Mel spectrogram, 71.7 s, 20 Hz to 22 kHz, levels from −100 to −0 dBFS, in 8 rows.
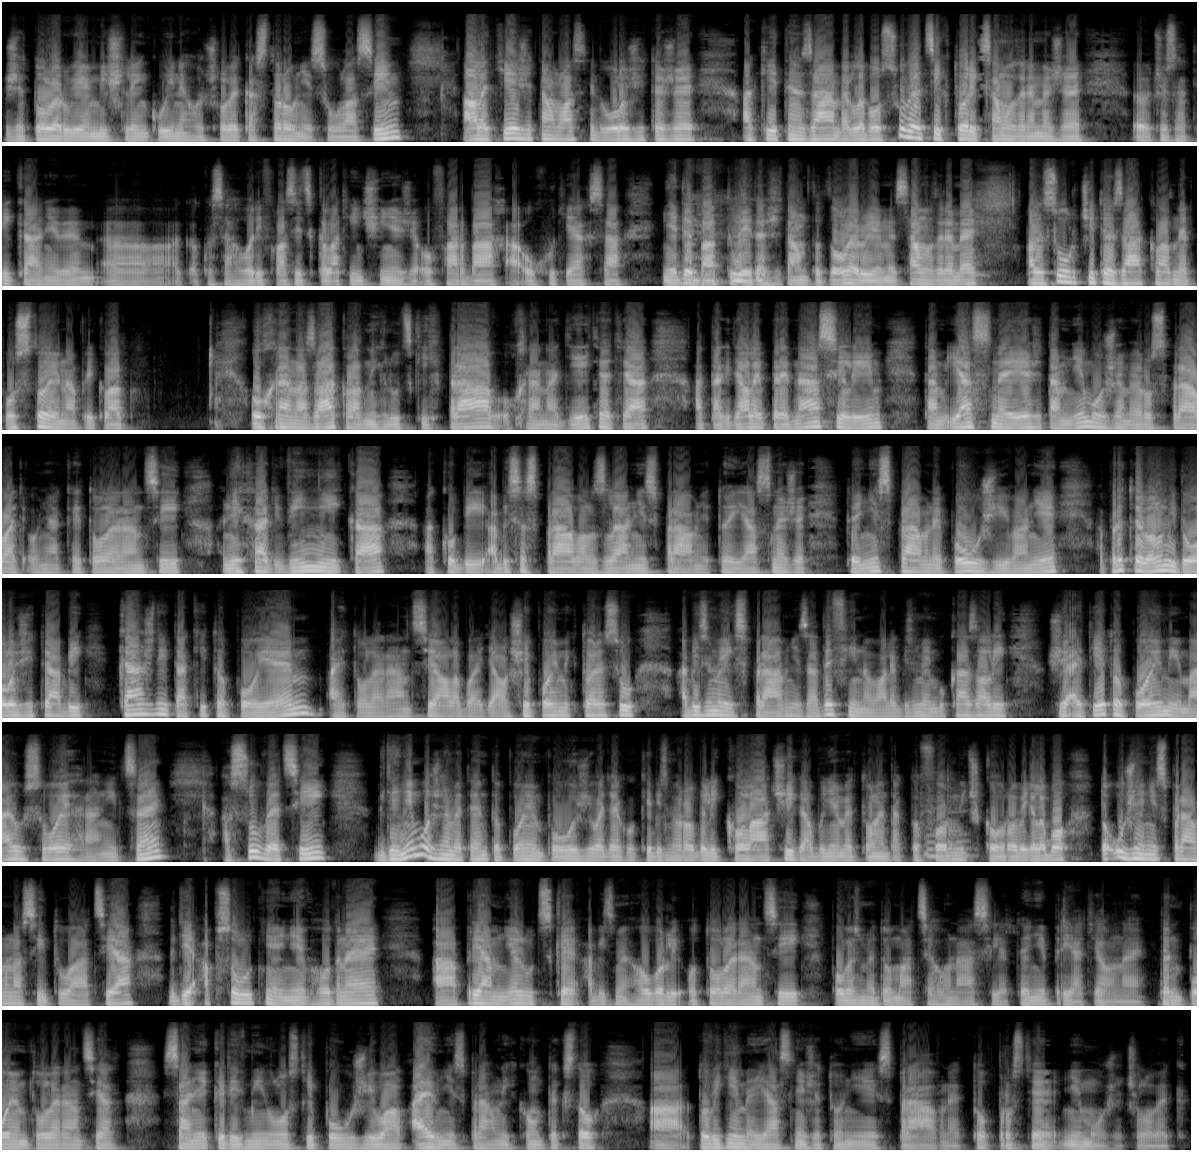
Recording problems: distortion; slight; 2% of the sound clipped

